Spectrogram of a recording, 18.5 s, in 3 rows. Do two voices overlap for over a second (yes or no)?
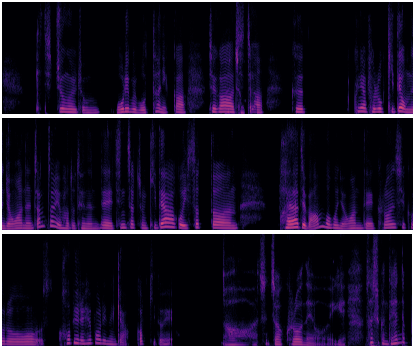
no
